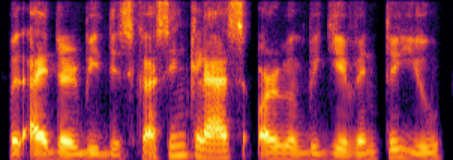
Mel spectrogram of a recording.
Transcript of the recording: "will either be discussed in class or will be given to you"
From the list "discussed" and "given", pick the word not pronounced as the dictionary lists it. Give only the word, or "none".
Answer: discussed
